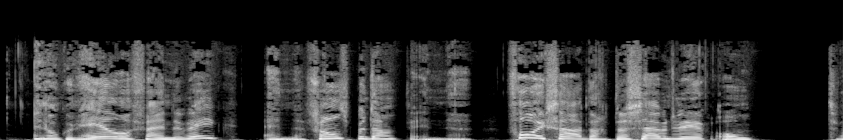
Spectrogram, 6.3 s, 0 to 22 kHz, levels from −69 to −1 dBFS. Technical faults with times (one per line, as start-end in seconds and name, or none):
none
